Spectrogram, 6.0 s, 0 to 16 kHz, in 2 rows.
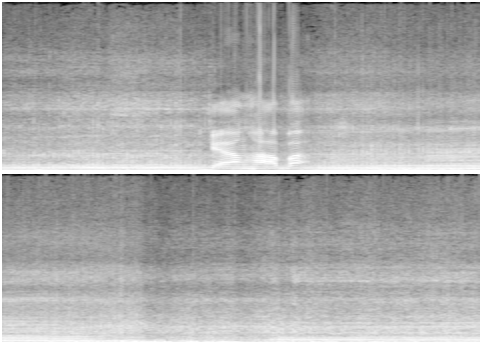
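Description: A Suzuki Bandit 650 motorcycle engine idles steadily and then revs briefly in a quick wavering burst before settling back to idle, loud and close, while someone talks over it.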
